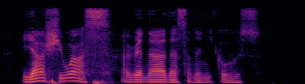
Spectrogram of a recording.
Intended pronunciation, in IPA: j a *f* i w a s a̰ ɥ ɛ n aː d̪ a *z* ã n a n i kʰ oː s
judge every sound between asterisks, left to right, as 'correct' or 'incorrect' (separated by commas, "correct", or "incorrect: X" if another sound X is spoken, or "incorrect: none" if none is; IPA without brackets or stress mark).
incorrect: ʃ, incorrect: s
